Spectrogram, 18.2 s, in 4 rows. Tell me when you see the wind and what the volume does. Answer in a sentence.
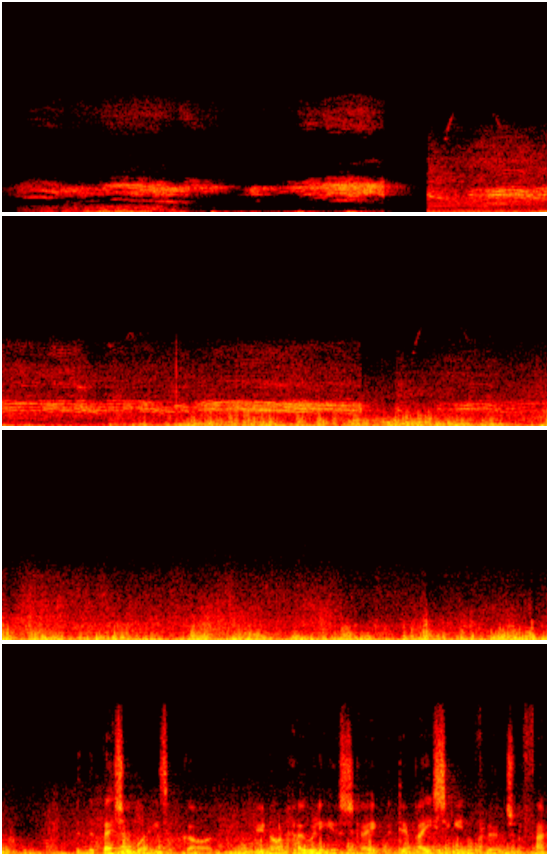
You can hear the wind from 5.4 to 18.1 s, at a steady volume.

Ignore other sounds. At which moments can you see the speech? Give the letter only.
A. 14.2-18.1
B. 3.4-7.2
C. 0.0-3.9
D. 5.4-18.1
A.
